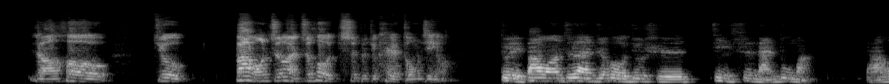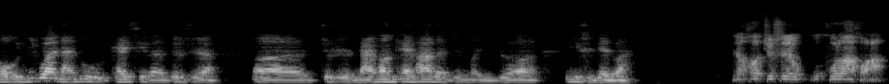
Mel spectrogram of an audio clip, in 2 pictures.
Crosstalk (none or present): none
